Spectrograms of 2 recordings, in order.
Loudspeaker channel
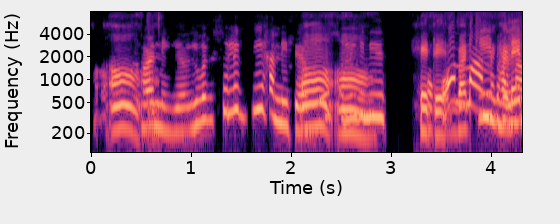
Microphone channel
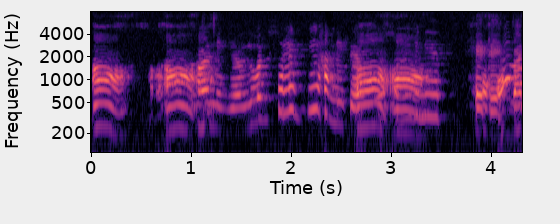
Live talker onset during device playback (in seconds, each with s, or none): none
